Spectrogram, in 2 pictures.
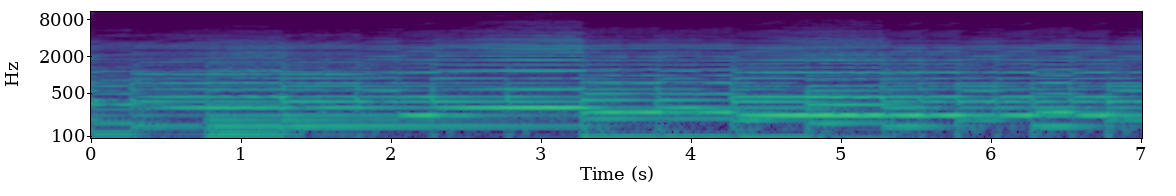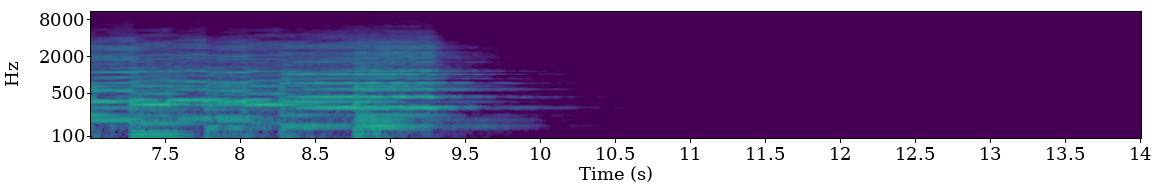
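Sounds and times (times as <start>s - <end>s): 
viola: 0.0s - 9.8s.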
